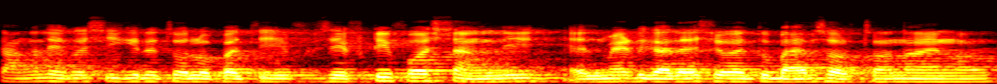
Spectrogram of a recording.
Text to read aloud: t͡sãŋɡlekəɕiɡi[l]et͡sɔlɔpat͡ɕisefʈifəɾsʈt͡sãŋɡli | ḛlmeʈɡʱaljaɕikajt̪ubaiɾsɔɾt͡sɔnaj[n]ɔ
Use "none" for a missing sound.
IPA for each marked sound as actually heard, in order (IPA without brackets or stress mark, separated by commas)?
ɾ, n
